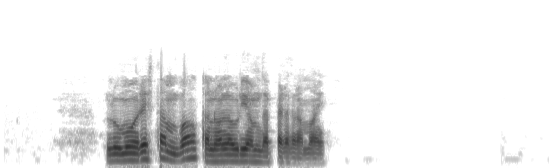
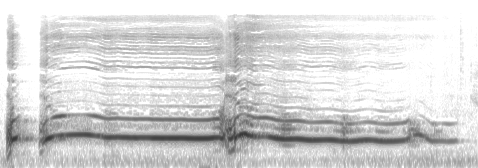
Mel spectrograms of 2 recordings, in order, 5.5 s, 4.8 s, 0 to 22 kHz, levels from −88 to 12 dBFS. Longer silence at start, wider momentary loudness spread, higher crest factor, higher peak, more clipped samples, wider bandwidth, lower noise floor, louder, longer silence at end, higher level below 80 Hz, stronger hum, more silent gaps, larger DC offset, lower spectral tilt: first, 1.05 s vs 0.05 s; about the same, 10 LU vs 12 LU; about the same, 16 dB vs 14 dB; first, -2 dBFS vs -6 dBFS; neither; second, 5.2 kHz vs 15.5 kHz; first, -82 dBFS vs -40 dBFS; first, -15 LUFS vs -20 LUFS; first, 2.25 s vs 0.2 s; first, -60 dBFS vs -66 dBFS; neither; neither; neither; first, -10.5 dB/octave vs -3 dB/octave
